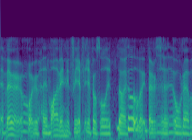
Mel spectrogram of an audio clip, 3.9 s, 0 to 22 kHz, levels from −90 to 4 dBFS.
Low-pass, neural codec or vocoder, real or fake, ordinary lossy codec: 7.2 kHz; autoencoder, 22.05 kHz, a latent of 192 numbers a frame, VITS, trained on many speakers; fake; none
